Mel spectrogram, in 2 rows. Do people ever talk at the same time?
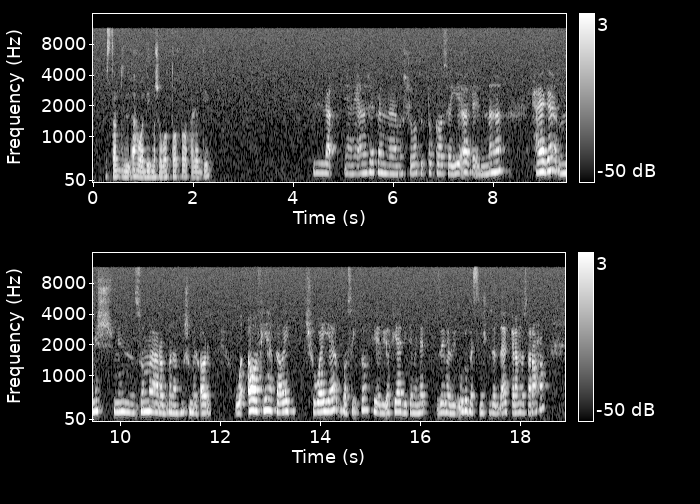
No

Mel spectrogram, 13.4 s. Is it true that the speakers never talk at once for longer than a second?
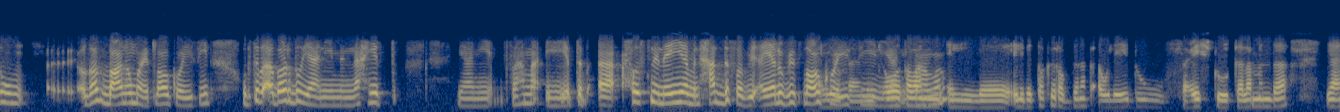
No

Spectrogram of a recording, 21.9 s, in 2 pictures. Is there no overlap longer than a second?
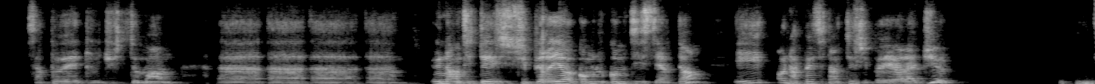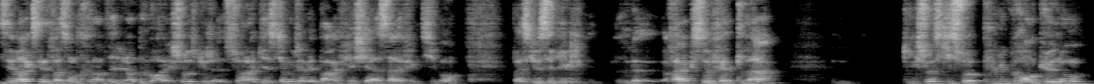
Yes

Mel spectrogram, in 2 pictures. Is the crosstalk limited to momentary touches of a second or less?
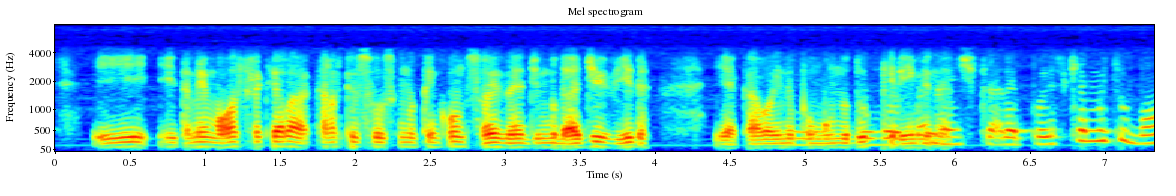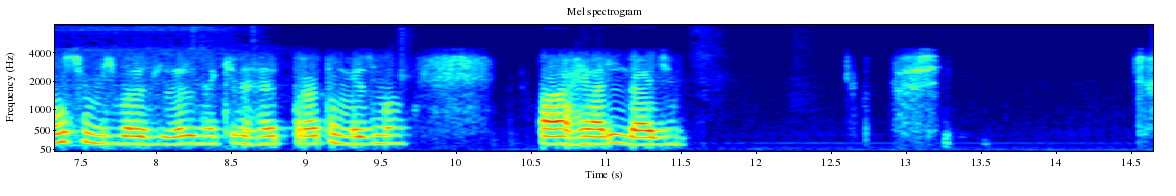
No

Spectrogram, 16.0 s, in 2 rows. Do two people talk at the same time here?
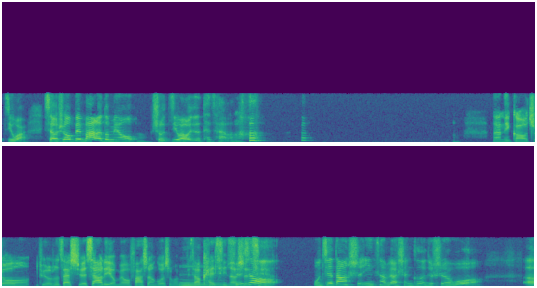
Yes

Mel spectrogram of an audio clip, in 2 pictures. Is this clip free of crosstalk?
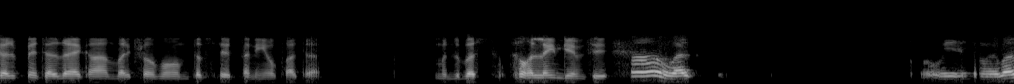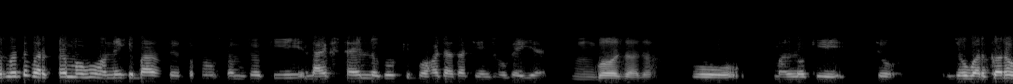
Yes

